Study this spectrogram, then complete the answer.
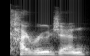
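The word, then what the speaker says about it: Cuirgeon: the creatures Goblin um kirugen that's how you say it by the way um this is like a an old I think it's like old French or English that basically it means a surgeon it's like a battlefield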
